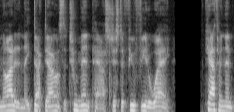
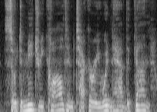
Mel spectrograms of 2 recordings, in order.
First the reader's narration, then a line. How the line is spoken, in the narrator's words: whispered Kathryn into his ear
